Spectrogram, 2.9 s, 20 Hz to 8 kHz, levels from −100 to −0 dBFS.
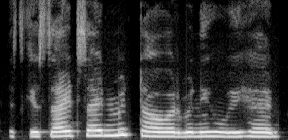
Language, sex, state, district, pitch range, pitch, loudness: Hindi, female, Jharkhand, Ranchi, 235-265 Hz, 240 Hz, -12 LUFS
